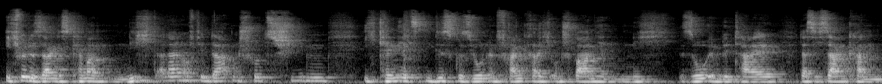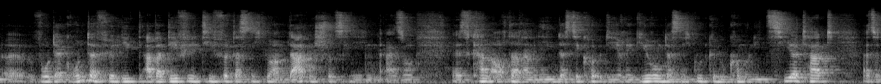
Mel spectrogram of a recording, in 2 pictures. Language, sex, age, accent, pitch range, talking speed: German, male, 40-59, German, 120-140 Hz, 205 wpm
